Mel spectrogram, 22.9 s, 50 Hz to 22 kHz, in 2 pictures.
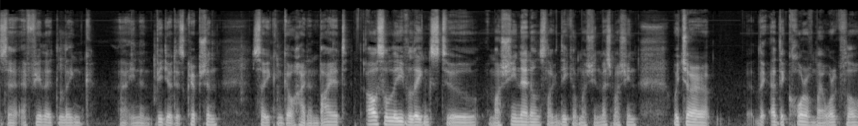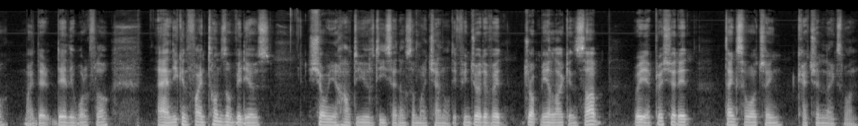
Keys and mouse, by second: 0.8-1.7 middle drag, 2.0 shift+middle drag, 3.2 shift+middle drag, 3.7-4.3 middle drag, 16.3 middle click, 17.2 shift+middle click.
